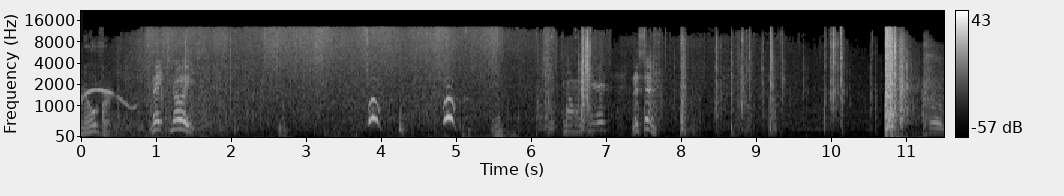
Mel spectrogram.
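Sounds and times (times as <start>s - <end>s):
speech: 0.0s - 1.7s, 6.5s - 7.8s, 11.3s - 11.5s
rifle fired into the air to scare off a bear: 10.7s - 11.2s.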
